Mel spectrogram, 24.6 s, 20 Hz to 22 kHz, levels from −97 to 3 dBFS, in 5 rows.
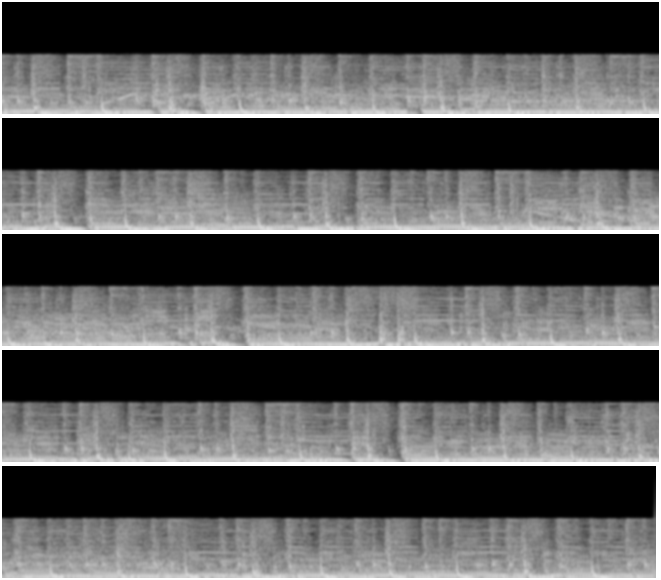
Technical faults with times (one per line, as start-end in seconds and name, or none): none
